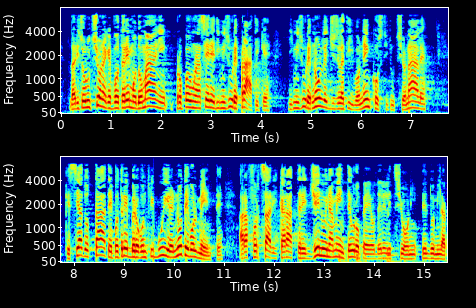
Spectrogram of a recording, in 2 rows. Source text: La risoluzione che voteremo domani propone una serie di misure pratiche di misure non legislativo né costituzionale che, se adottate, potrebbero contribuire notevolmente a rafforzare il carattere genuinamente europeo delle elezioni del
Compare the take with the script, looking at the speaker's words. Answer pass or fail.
pass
